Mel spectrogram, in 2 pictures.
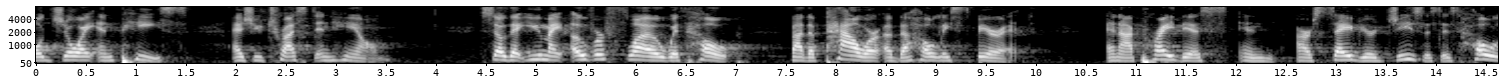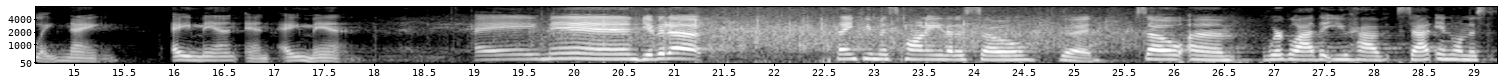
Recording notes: Panel Discussion and Sermon from WOMAN Night, March 31, 2017, at the Cabot campus of newlifechurch.tv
